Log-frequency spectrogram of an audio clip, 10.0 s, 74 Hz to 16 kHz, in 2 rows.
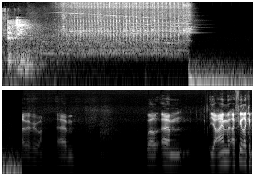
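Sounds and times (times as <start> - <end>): rapid mechanical rattle: 1.2 - 3.8.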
